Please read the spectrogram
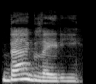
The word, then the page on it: bag lady: American English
